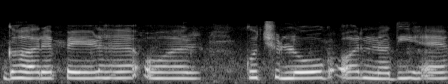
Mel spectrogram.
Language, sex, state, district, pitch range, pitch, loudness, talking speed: Hindi, female, Maharashtra, Gondia, 280-295 Hz, 285 Hz, -12 LUFS, 135 wpm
